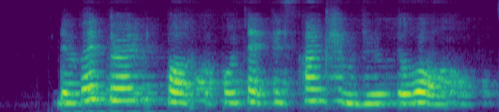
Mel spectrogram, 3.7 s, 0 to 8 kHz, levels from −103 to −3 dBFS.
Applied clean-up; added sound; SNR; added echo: neural mask model DeepFilterNet 3.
